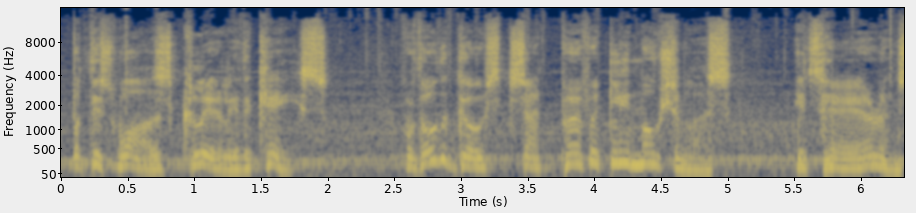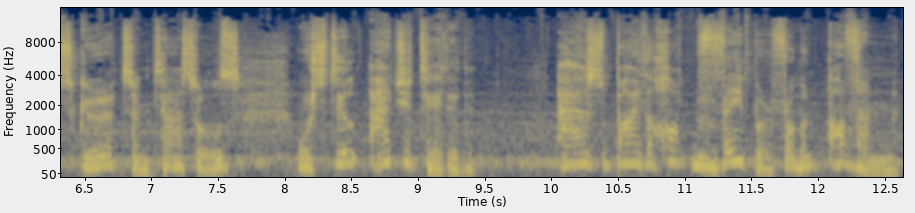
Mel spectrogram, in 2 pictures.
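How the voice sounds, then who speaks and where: A male narrator tells a dramatized story with theatrical suspense. His fairly high voice rises and falls freely, and he lingers over phrases. Clear ambient noise runs behind him. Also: sing-song, takes it slowly.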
